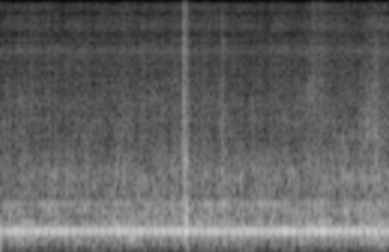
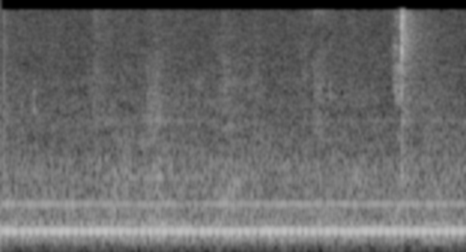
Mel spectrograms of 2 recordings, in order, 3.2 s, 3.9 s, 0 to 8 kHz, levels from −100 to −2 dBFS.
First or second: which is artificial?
first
